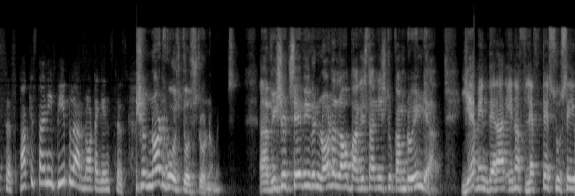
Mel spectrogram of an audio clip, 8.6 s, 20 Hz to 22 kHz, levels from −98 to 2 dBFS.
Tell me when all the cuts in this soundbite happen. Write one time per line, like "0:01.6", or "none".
0:02.1
0:07.1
